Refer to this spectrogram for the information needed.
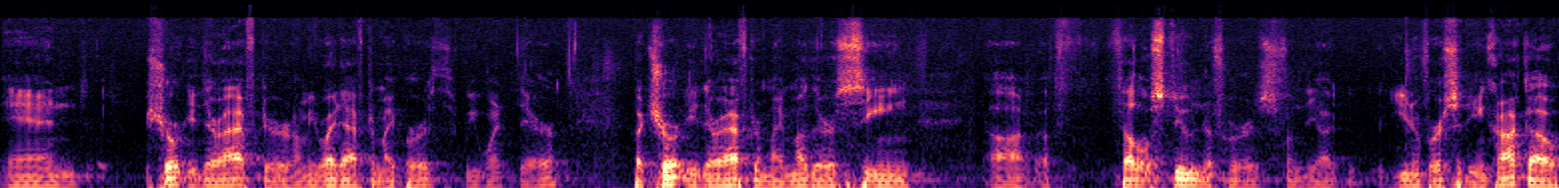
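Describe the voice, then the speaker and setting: A man speaks at a very deep, low pitch in a dark, mellow tone, with fairly even intonation. Long, frequent pauses break up his speech amid audible room echo. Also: moderate pace, big swings in loudness. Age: 80s+. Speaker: holocaust survivor. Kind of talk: panel discussion. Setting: congregation event with audience.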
